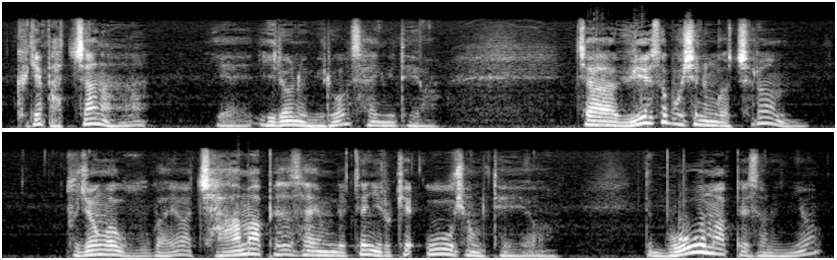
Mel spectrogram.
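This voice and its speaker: A man's voice: lowish voice, dark tone, breathy edge. A man teaching a grammar lesson in a patient, explanatory way, often checking in with a rising "right?". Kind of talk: recorded lecture.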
